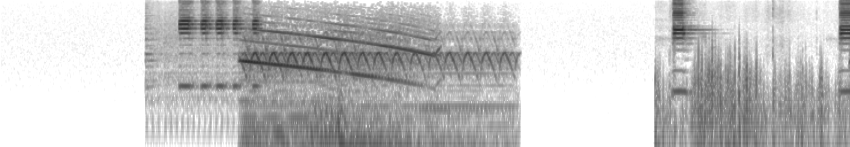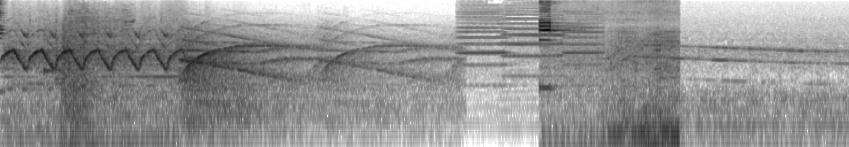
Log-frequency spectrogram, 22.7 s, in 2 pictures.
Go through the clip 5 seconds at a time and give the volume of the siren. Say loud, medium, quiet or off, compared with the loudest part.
medium, quiet, loud, quiet, quiet.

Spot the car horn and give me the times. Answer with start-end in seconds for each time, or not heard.
1.9-3.5, 8.7-11.4, 18.5-20.4.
